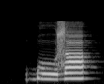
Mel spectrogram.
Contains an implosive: yes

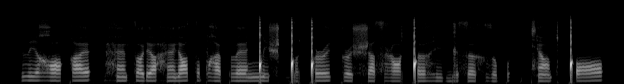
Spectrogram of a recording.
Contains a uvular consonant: yes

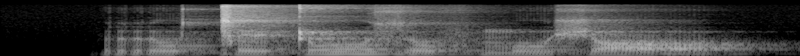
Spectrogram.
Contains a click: yes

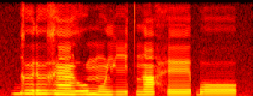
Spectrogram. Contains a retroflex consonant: no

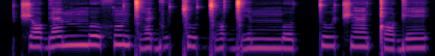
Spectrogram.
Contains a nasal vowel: yes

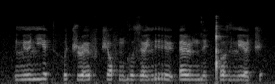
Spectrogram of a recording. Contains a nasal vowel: no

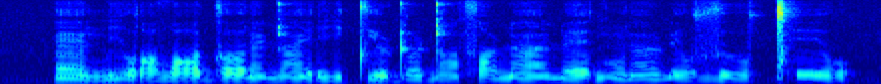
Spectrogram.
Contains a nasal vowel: yes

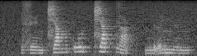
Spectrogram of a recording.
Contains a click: no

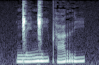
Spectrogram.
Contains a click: yes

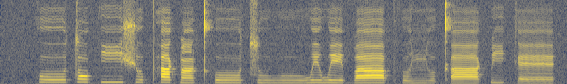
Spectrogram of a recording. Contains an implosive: no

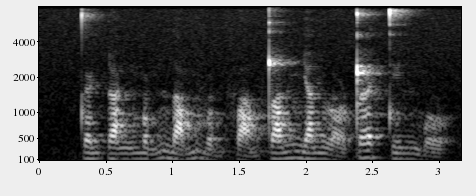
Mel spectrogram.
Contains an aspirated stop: no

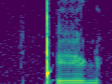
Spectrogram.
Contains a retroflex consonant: yes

